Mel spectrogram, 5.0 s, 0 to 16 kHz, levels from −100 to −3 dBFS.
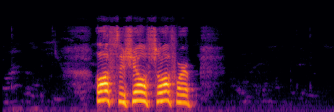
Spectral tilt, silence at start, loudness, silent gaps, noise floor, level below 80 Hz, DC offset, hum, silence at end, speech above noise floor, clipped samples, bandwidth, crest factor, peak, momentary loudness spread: -6 dB/octave; 1.45 s; -17 LUFS; none; -78 dBFS; -68 dBFS; under 0.1%; none; 2.15 s; 62 dB; under 0.1%; 7.4 kHz; 18 dB; -2 dBFS; 11 LU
